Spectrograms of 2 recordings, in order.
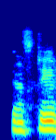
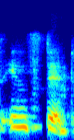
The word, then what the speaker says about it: instant: shall focus on that instead of focusing on other negativity around you okay so the pronunciation of instant it's instant okay it's not instead instead yes correct instead okay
